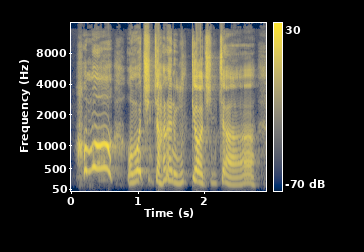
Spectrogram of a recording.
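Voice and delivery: a woman tittering in disbelief; giggling Sarah. Acted. Sarah laughs behind the door. (높은 목소리로 깔깔대는 사라)

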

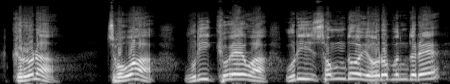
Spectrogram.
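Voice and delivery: preaching at full force. Acted. Pastor declaring Christ's sufficiency to the church, loud proclaiming.

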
